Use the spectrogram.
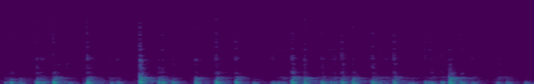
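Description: Long nails tap rapidly and scratch across the wooden lid top of a hollow, closed wooden barrel-shaped chest. Each tap gives a short, dull, hollow knock low in pitch, with very little ring and a faint scratchy texture between the hits.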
